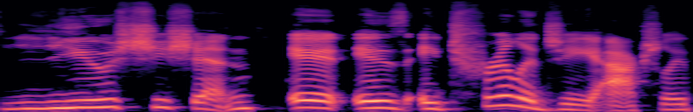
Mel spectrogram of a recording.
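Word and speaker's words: Liu Cixin: I'm not as familiar with the pronunciation. It's Liu Shixin.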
